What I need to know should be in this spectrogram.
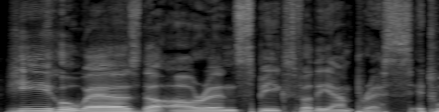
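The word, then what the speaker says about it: Auryn: I always thought it was like Auron with an O, yeah. – But it's spelled A-U-Y-R-N. So it's like Auron.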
